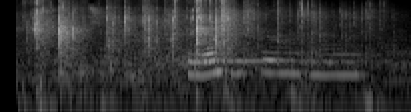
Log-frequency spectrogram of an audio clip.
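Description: Quick clicks and crinkles from handling plastic measuring spoons and a paper-and-plastic cinnamon packet on a table, with a quiet child's voice for about a second and a half near the middle.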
